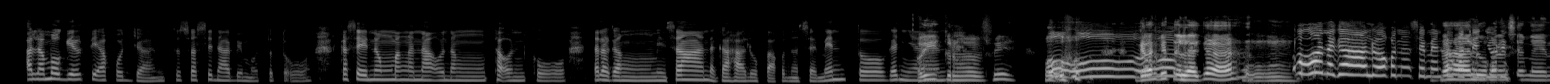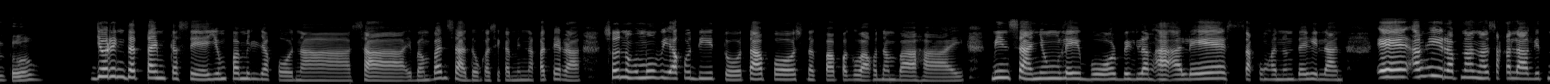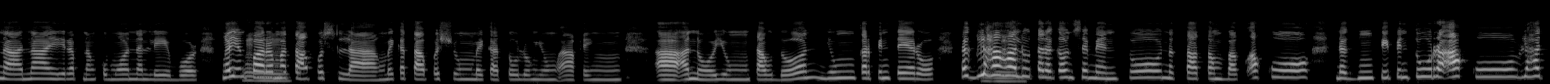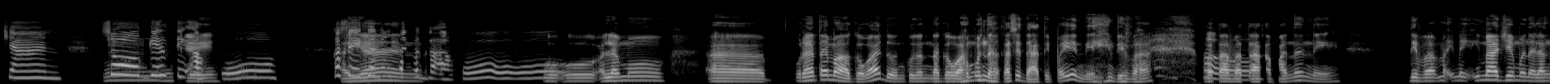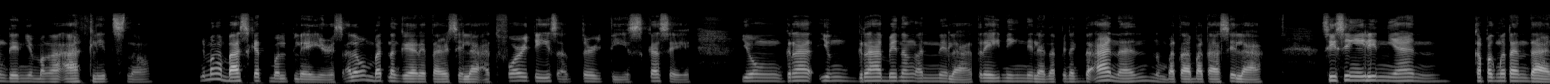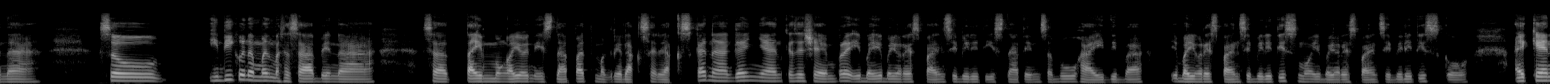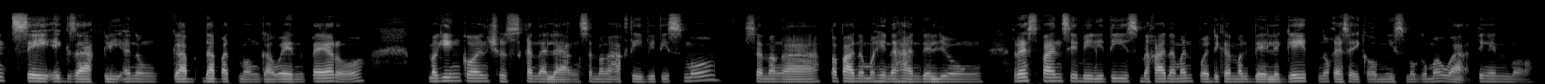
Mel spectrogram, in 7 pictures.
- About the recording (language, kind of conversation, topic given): Filipino, advice, Paano ako maglalaan ng oras tuwing umaga para sa sariling pag-aalaga?
- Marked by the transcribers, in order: surprised: "Ay grabe!"; chuckle; gasp; other background noise; in English: "during that time"; gasp; sad: "Nagla hahalo talaga ako ng semento, nagtatambak ako, nagpipintura ako, lahat 'yan"; laughing while speaking: "nagawa mo na kasi dati pa 'yon eh, di ba"; chuckle; gasp; other noise; in English: "I can't say exactly"; in English: "conscious"; in English: "mag-delegate"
